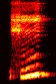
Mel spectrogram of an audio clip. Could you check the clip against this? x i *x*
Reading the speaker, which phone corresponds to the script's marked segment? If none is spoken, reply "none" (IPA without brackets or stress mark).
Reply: none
